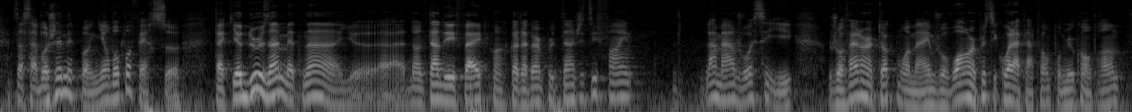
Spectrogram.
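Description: Lively intonation marks this man's delivery at a very fast pace. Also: medium pitch for a man. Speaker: cycling and transit advocate. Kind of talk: debate.

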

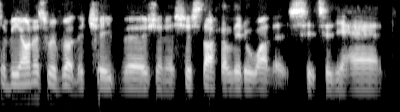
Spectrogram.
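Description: With an Australian accent, a man talks in fairly even intonation. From Australia (Perth). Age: 20s. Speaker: mixed martial arts fighter. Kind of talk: casual interview chat.

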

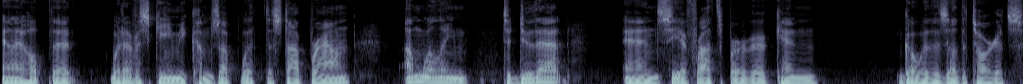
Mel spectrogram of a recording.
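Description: A man with an American accent speaks in a dark, mellow tone, at a fairly slow pace and with fairly even intonation. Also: dry, close sound with no echo. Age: 70s. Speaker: host's father, sports fan. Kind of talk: casual chat.

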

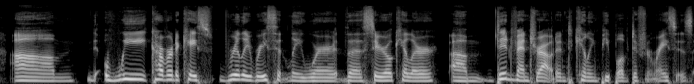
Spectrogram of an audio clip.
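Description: A woman with a normal speaking voice talks at a medium pitch and fairly quick pace, with ordinary pitch variation and a dry, close sound with no echo. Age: 30s. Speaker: podcast co-host. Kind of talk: casual interview.

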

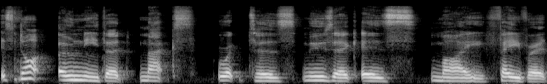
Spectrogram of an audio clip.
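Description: Speaking at a very slow pace, the woman has a fairly low pitch and a dark, mellow tone. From London, England. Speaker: violinist and broadcaster. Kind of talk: interview. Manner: halting, word-finding difficulty after stroke.

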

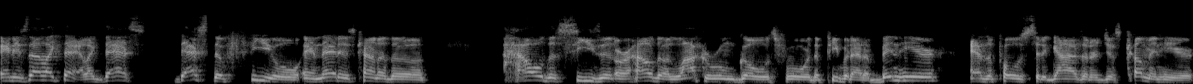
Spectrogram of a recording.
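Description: A man with an American accent and a normal speaking voice talks at a moderate pace, his fairly high pitch carried by lively intonation and very even loudness. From Florida. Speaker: former NFL defensive lineman. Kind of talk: casual chat.

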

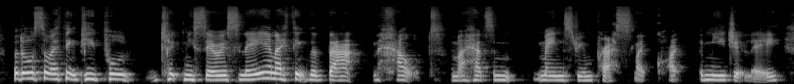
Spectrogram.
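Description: A woman's fairly high pitch at a moderate pace, a plain, everyday voice. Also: fairly even intonation. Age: 30s. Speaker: illustrator and author. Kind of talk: interview conversation.

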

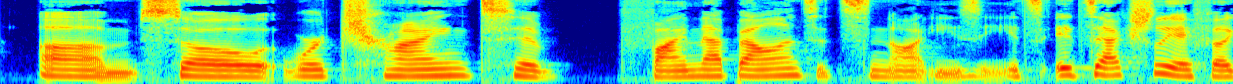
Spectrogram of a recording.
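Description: Hardly any pauses break this speech in a Californian accent, recorded very clean with a silent background and a dry, close sound with no echo. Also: woman. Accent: Californian American. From Southern California (Valencia). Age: 30s. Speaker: model and influencer, partner of a singer. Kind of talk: casual interview chat.

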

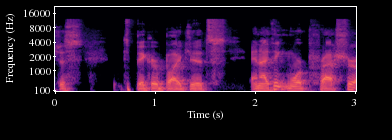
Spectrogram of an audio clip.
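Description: In a Californian accent, a man with a very deep, low pitch speaks at a moderate pace against a quiet background. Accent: Californian American. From Los Angeles, US. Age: 30s. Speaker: film and music video director. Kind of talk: casual interview. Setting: video call.

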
